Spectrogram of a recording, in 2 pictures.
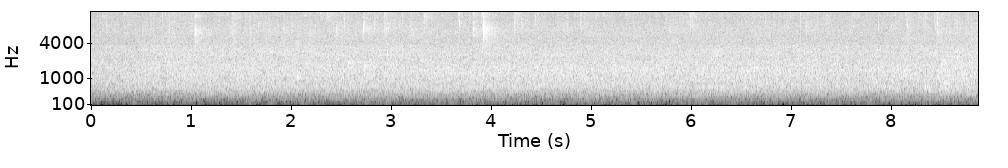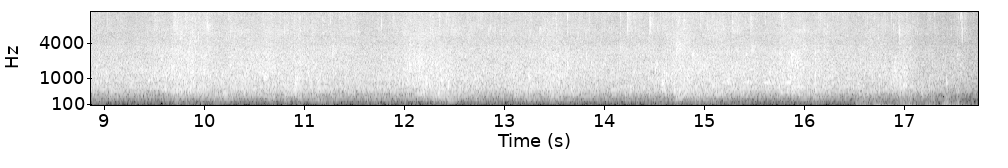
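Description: Water drips and patters from a rock wall.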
